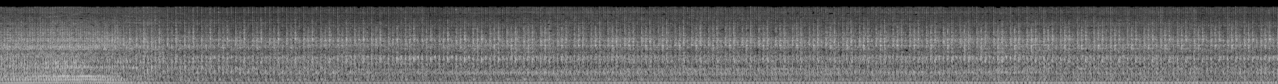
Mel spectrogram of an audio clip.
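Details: Diesel Panther engine after liner and piston-ring replacement, fitted with counterfeit "made in Japan" pistons: harsh, clattery idle with a hard rattle about three per second; genuine pistons later ran smooth.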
